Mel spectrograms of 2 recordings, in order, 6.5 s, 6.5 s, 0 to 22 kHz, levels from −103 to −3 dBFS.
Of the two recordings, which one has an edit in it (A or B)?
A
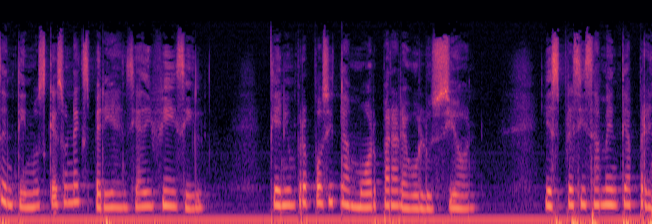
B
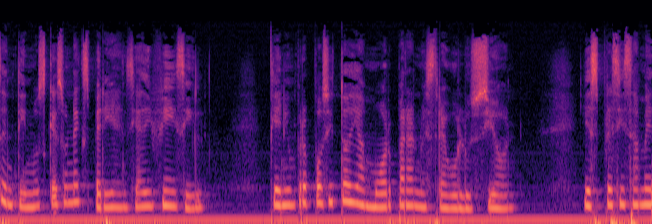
A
